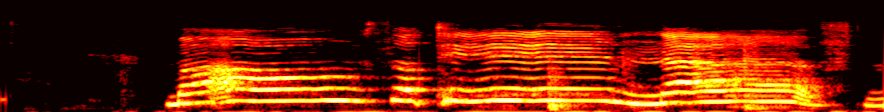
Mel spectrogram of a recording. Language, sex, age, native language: Icelandic, male, 10, Icelandic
